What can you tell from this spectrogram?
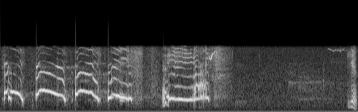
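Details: Mastiff named Maly whining: five short, high, tonal whimpers in quick succession, each falling slightly at the end, then a longer strained, wavering whine, followed by near silence and a brief sharp sound at the close.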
